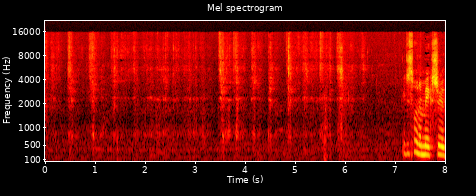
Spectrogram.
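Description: A wooden stick clinks and stirs against a glass jar.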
